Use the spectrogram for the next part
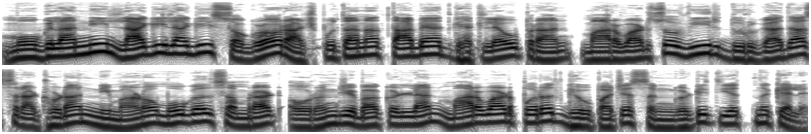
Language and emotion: Goan Konkani, neutral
